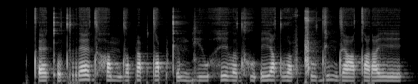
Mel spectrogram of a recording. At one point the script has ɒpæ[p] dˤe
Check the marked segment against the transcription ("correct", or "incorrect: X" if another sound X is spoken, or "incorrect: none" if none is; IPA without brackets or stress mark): correct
